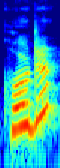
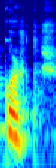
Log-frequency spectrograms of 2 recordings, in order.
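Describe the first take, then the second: First: The middle consonant sounds like a soft d. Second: The middle consonant sounds like a clear t. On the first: "ولو انت متعرفش تجيب الدي quarter" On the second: "قولها quarter"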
